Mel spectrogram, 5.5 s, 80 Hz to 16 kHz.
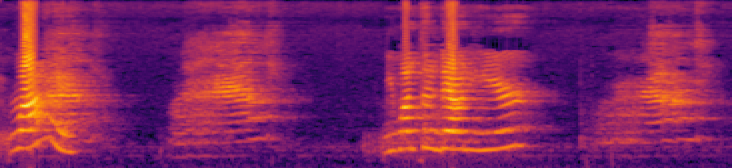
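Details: Domestic cat giving four loud meows, the first sliding downward, later ones wavering and drawn out, spaced about every 1.5 seconds, with a faint steady hum in an indoor room.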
